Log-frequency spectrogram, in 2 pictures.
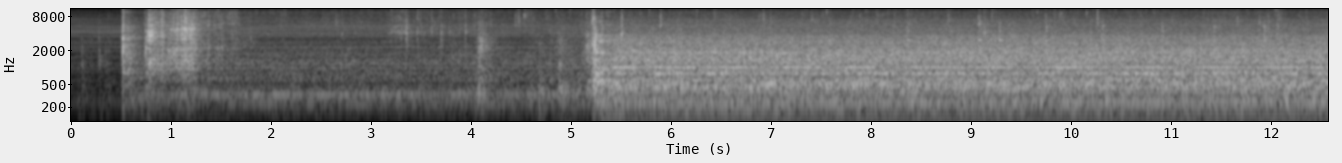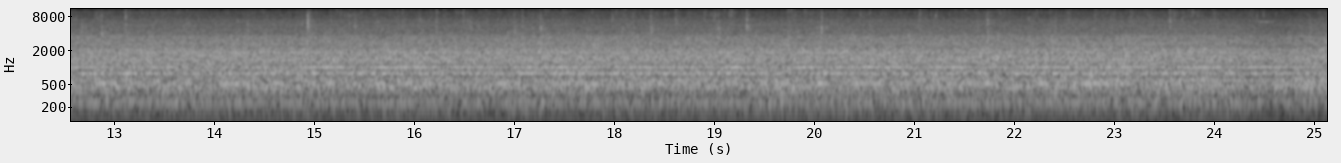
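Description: A reamer cuts a rifle chamber in a Mauser barrel on a lathe, with coolant running: a steady, loud mechanical whirring drone that starts abruptly after a few quieter seconds of clicks and handling noise and then continues unbroken.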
